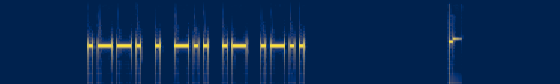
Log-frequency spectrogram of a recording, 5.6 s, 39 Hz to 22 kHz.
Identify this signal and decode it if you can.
Morse code, heard as a keyed tone, about 25 wpm, 700 Hz. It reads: PEDAL
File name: practice / 25wpm / Easy Words with Hints - 25wpm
